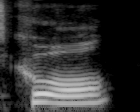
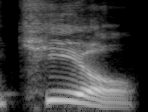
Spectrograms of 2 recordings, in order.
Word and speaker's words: Kuehl: So today, first, before I bring my guest on, yesterday I got a little excited and I mispronounced Justice's new last name. It used to be Enlow, obviously. And I said her last name was KUEHL. So on behalf of everybody, I apologize. It's actually KUEHL.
